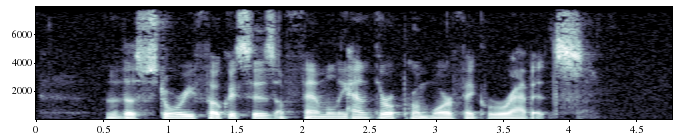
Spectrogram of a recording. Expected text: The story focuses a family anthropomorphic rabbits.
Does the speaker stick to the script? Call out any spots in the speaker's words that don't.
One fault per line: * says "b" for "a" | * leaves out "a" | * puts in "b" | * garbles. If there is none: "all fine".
all fine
